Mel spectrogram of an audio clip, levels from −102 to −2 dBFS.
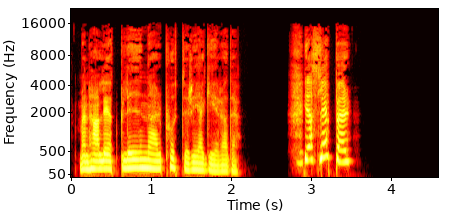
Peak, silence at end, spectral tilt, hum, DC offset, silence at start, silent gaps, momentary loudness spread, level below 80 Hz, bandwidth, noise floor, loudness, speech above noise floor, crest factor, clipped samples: -2 dBFS; 1.1 s; -5.5 dB/octave; none; under 0.1%; 0.1 s; 2.38-2.69 s; 12 LU; -50 dBFS; 15.5 kHz; under -90 dBFS; -16 LUFS; over 74 dB; 16 dB; under 0.1%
